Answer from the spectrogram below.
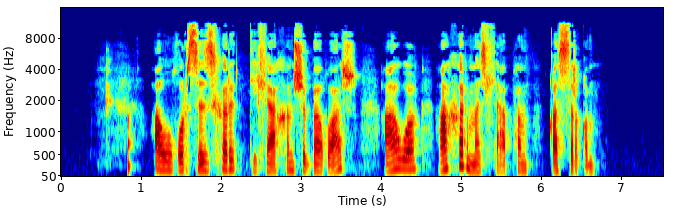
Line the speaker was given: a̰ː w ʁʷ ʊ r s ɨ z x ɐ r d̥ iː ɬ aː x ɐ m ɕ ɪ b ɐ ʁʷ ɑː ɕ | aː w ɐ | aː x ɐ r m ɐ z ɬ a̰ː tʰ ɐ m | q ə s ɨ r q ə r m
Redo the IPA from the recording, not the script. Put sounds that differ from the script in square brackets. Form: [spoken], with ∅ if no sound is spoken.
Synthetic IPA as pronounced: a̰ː w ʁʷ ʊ r s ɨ z x ɐ r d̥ iː ɬ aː x ɐ m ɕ ɪ b ɐ ʁʷ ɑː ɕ | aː w ɐ | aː x ɐ r m ɐ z ɬ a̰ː [pʰ] ɐ m | q [ɐ] s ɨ r q ə [∅] m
